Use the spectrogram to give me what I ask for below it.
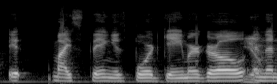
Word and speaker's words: boardgaymergirl: it my thing is board gamer girl and then when you say out loud you missed the gay like gay yeah g a y m e r yes spell it yep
